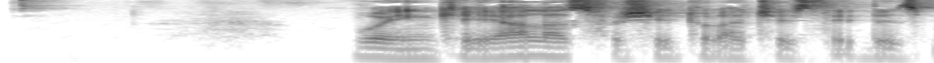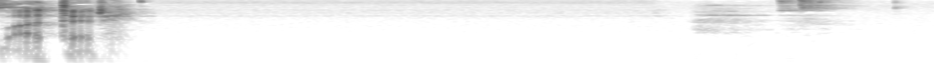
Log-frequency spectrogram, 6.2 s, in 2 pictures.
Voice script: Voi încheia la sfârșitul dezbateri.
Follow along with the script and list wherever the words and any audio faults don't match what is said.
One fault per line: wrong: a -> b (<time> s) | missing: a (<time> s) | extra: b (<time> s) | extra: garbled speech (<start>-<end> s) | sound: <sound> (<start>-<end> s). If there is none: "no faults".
extra: acestei (2.4 s)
